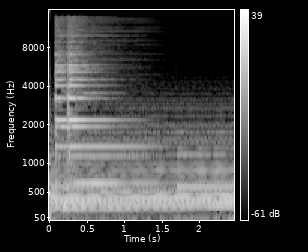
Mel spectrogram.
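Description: A bright bell-like chime sound effect rings out at the start, struck twice in quick succession and fading. It plays over background music of held keyboard chords.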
